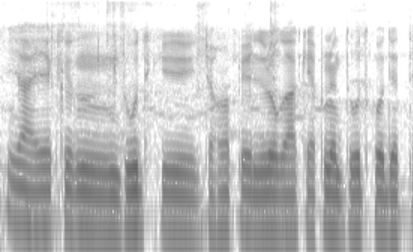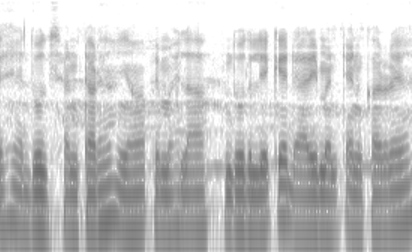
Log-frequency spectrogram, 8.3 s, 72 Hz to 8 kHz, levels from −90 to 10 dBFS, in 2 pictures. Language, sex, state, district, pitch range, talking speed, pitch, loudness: Hindi, male, Bihar, Gopalganj, 105-115 Hz, 195 wpm, 110 Hz, -41 LUFS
